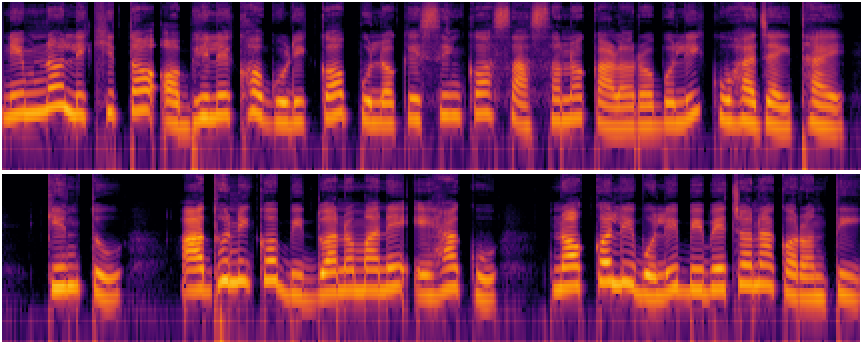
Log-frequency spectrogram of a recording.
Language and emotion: Odia, neutral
